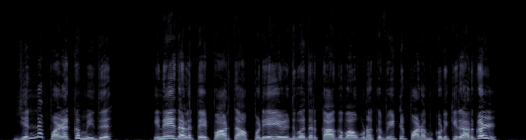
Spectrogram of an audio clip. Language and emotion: Tamil, angry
